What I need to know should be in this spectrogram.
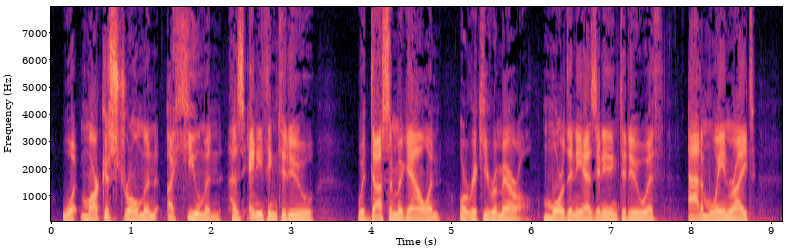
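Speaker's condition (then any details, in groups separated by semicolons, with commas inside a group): No condition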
